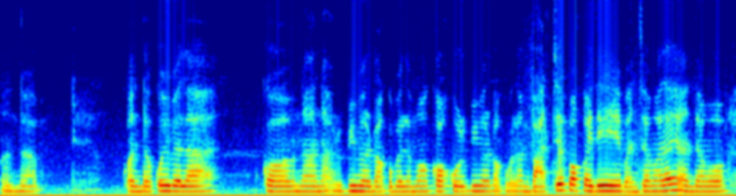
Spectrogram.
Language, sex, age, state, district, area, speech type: Nepali, female, 18-30, West Bengal, Jalpaiguri, urban, spontaneous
